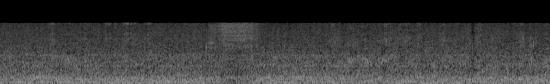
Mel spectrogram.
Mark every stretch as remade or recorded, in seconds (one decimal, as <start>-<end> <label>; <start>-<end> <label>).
0.0-5.5 recorded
